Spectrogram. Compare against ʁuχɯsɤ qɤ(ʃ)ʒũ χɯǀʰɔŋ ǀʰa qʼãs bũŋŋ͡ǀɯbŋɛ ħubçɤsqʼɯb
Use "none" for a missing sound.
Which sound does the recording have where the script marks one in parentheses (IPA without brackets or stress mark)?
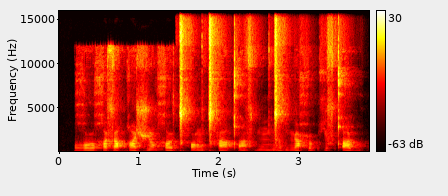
ʃ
